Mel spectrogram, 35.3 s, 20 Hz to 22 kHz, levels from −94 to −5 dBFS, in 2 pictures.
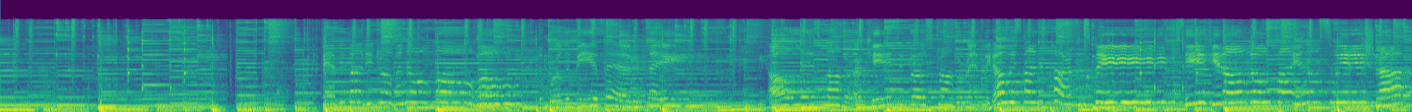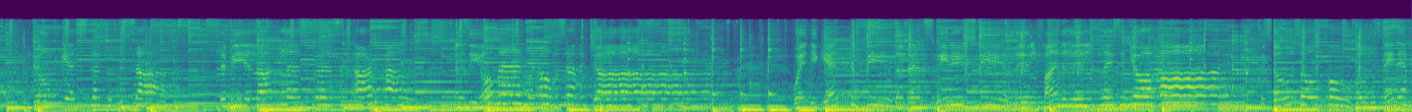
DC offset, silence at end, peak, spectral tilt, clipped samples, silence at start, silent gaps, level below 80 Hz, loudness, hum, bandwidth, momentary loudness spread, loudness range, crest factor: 0.4%; 0 s; 0 dBFS; -5 dB/octave; under 0.1%; 0 s; none; -28 dBFS; -16 LUFS; none; 11 kHz; 6 LU; 3 LU; 14 dB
